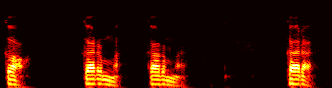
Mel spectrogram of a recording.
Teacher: So here, when you pronounce this, there is no h element to it. It should not be sounding like kara.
